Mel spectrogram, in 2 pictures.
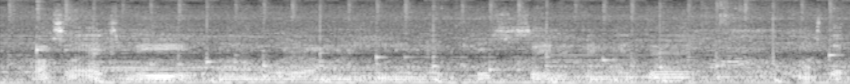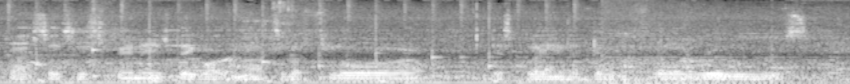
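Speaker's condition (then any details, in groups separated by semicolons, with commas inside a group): No condition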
